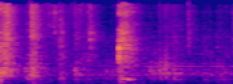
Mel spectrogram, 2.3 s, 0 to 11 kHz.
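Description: Quiet handling noise, rustling and light knocks, as a white plastic Silhouette Cameo 4 cutting machine is picked up and lifted, with one short sharper sound about a second in.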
